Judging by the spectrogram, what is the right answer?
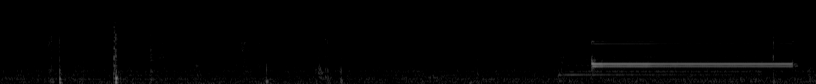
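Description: Amber Alert tone sounding on a phone: a steady, loud electronic beeping tone, faint taps and clicks before it, no speech.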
